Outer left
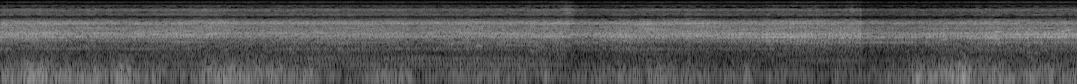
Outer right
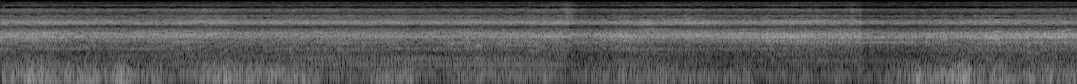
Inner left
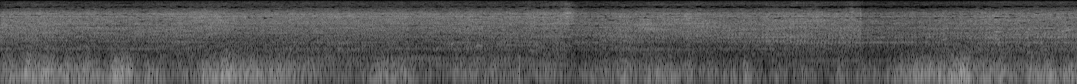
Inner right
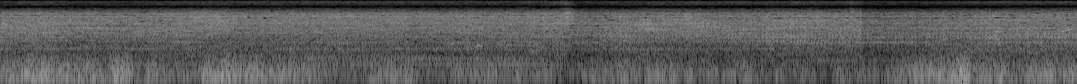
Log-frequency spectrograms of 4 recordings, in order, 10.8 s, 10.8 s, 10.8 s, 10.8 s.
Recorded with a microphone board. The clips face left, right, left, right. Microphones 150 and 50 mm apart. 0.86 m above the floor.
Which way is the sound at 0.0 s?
15° right (ahead or behind).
